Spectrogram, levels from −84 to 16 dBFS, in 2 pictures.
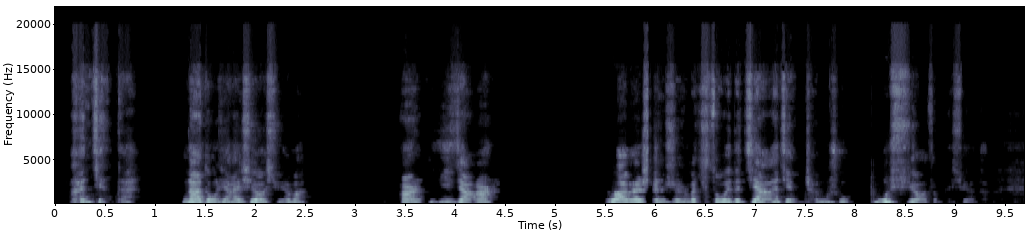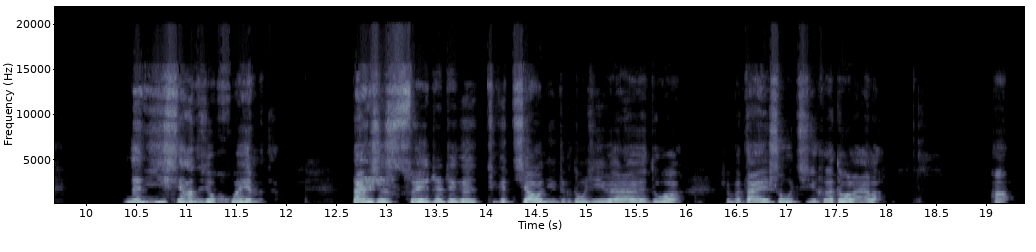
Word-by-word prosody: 很 - - -3
简 - - -5
单， - - -13 0.5
那 220 -3 +5
东 155 -2 0
西 155 - -5
还 145 +2 -3
需 150 +4 -1
要 145 - +4
学 120 - -10
吗？ 145 -5 -8 0.9
二 130 -5 -1
一 150 -4 -9
加 160 0 0
二 165 +1 -3 1.2
对 - - -7
吧， 140 - +5
那 155 +1 +5
甚 165 +1 -5
至 - - -11
是 145 +3 -7
什 135 - -7
么 160 - -1
所 - - -4
谓 170 - +3
的 - - 0
加、 205 - +1
减、 110 - -5
乘、 120 +7 -11
除， 130 -3 -10 0.2
不 275 - +3
需 - - -4
要 - - -4
这 - - -22
么 - - -40
学 - - -17
的。 - - -29 1.2
那 280 -3 +1
你 180 -6 -1
一 240 +6 +2
下 355 +6 +2
子 160 - -3
就 175 -1 +4
会 290 - 0
了 - - +1
的。 100 -1 -19 0.8
但 255 0 +6
是 220 -1 +5
随 170 +7 +4
着 250 -2 +2
这 225 0 +3
个 185 -2 +2
这 200 -4 -15
个 175 -2 -2
教 210 - +4
你 140 -9 -6
这 155 - -11
个 160 - -14
东 175 0 -1
西 180 +2 -5
越 185 -1 +3
来 170 +2 +2
越 165 -3 0
多， 170 +2 0 0.4
什 130 - -11
么 155 - -6
代 165 -4 +1
数、 170 +6 +1
几 130 -2 -7
何 140 +6 0
都 185 +2 +4
来 135 +4 -1
了 160 0 -4 1.1
好 145 - -8
170 Hz, 230 characters per minute, -24 LUFS, 150-200 Hz, 1.2 s, 但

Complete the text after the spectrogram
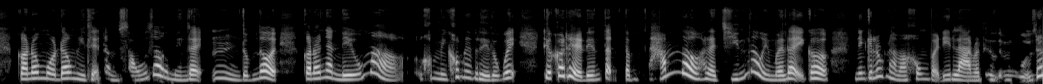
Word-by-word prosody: Còn 255 0 +4
đâu 280 - +5
mùa 265 -4 0
đông 270 +2 +2
thì 230 - -3
sẽ - - -1
tầm - - -10
6:00 210 - -2
mình 205 -1 -7
dậy 225 -2 +3
ừm, 265 -7 -6
đúng 205 +3 -5
rồi. 310 +1 +7 0.3
Còn 255 - +4
đó 270 - +4
nha 310 +2 +1
nếu 225 0 +2 0.2
mà - - +2 0.4
kh - - -11
mình 245 -3 -4
không 345 +8 -4
đi 310 - -4
tập 260 - -6
thể 220 - +2
dục 205 +2 -4
ấy, 290 - +2 0.3
thì 285 - +4
có 395 - +5
thể 370 - +5
đến 210 +3 -1
tận - - 0
tầm 225 - -2 0.3
8:00 470 -7 +4
hay 250 0 -4
là 220 - +3
9:00 245 +7 -5
mình 235 -6 -2
mới 205 0 +1
dậy 265 - +3
cơ. 275 -5 +4 0.3
Những 265 +1 -5
cái 290 - -2
lúc 370 +1 -3
nào 280 -5 -4
mà 200 - -2
không 250 +3 -7
phải - - -3
đi 220 - -5
làm 210 -5 +2
là 185 - -2
thực 220 - -5
sự - - -11
mình 210 - -12
ngủ 175 - -7
rất 395 - +4
250 Hz, 315 wpm, -21 LUFS, 215-285 Hz, 0.4 s, rồi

